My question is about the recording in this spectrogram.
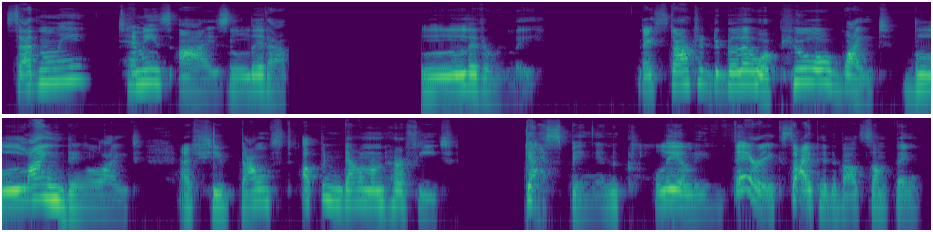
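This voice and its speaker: A woman plays a pompous, fastidious skeleton detective, narrating in first person with theatrical, haughty disapproval. Her medium-pitched voice is animated and fairly bright, and she sounds exasperated.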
